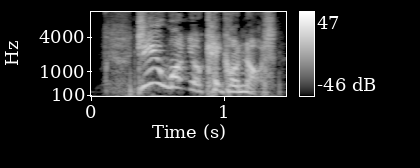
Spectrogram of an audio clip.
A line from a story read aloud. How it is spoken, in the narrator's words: snapped Nanny Piggins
